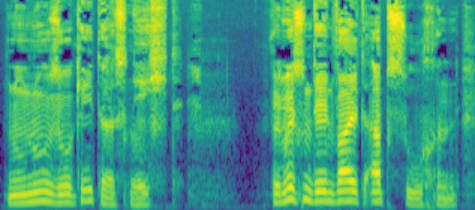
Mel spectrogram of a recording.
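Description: A scheming pirate captain, bold and defiant, who blusters his crew along, as a man reading the story puts him on. The voice is husky and sits close to the mic with no room sound. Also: medium pitch, expressive, measured pace, darkish tone, no room sound. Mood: uneasy, reasoning.

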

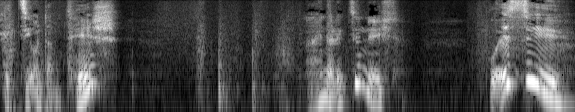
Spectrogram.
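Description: An actor playing an excitable, dramatic young bicycle mechanic in a radio play. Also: mid-range voice, takes it slowly, slight background noise. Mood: worried.

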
